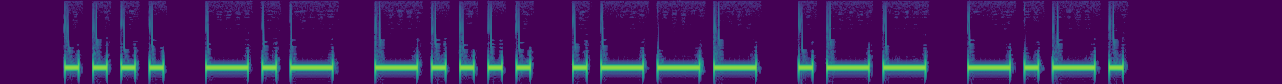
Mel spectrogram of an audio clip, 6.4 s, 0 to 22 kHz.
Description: Morse code, heard as a keyed tone, about 17 wpm, 700 Hz. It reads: HK6JWC
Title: DXCC-100 Call Signs - 6 Characters - Repeated 3x - 17wpm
